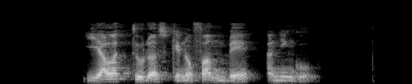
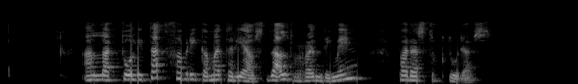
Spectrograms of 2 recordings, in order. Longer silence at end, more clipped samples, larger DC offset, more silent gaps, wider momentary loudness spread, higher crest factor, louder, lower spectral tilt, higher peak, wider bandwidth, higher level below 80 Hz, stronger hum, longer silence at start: about the same, 0.95 s vs 0.9 s; neither; neither; neither; about the same, 9 LU vs 9 LU; about the same, 18 dB vs 22 dB; first, -19 LUFS vs -35 LUFS; first, -5 dB/octave vs -3 dB/octave; first, -2 dBFS vs -14 dBFS; about the same, 7.6 kHz vs 7.6 kHz; first, -62 dBFS vs -70 dBFS; neither; first, 0.85 s vs 0.6 s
